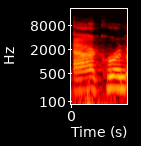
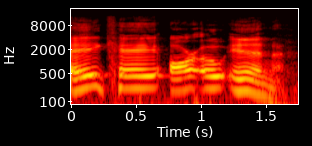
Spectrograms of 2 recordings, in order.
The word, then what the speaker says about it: Akron: a ministry some friends of ours up in akron ohio the akron fossil center and museum a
